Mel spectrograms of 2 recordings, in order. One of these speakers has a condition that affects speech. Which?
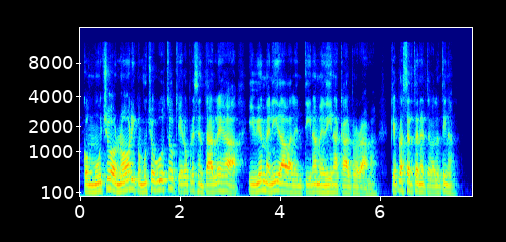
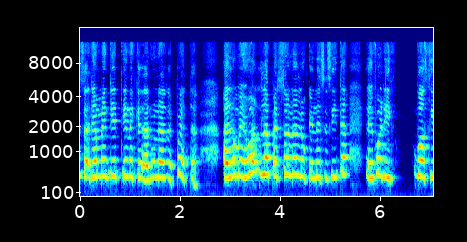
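The second: cerebral palsy; from birth; affects speech.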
